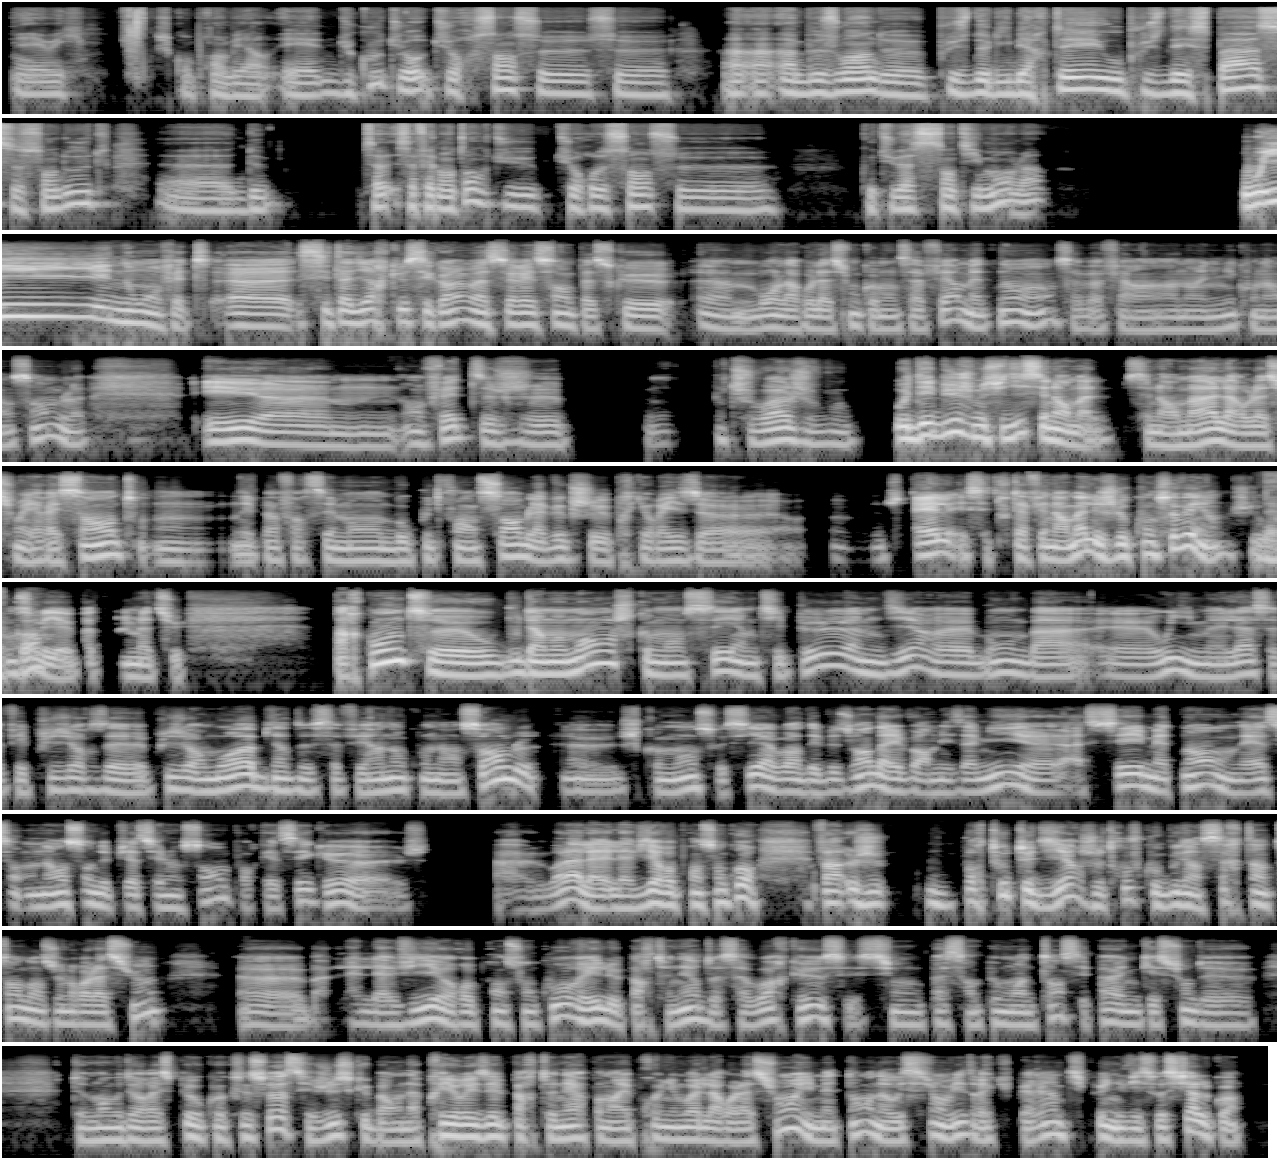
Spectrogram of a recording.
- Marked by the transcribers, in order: lip smack; stressed: "Oui"; stressed: "elle"; "longtemps" said as "lonssemps"; other background noise
- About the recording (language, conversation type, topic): French, advice, Comment gérer ce sentiment d’étouffement lorsque votre partenaire veut toujours être ensemble ?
